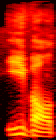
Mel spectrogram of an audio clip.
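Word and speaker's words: Ewald: Like I completely understand because my last name Evalt, the Hungarian way is E-W-A-L-D, and it's pronounced Evalt in Hungarian.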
